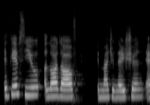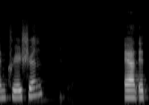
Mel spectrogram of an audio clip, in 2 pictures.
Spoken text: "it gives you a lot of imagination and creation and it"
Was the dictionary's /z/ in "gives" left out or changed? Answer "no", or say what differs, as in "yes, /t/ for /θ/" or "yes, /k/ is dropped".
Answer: yes, /s/ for /z/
